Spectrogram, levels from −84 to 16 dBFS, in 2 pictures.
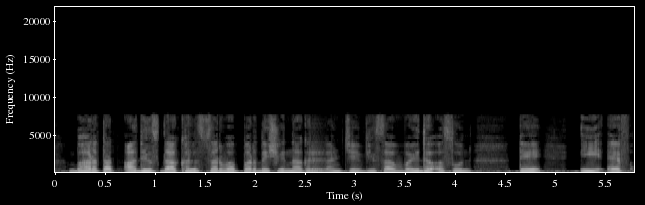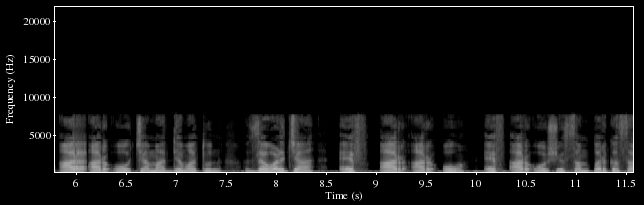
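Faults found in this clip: Speech sounds rough and grainy throughout, with noise filling in between the harmonics and a thin, synthetic-sounding top end. This is likely low-delay AAC compression, AAC-ELD at around 32 kbps. The short frames resolve pitch poorly and starve the bits.

AAC frame loss with concealment shows up as brief smeared, noisy patches at 0.62–0.69 s, 2.57–2.77 s (between "दाखल सर्व परदेशी" and "व्हिसा वैध असून ते"), 5.99–6.13 s (after "वैध असून ते ई") and 10.76–10.80 s. The decoder is guessing from the last good spectrum for roughly 30 to 120 ms each time.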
